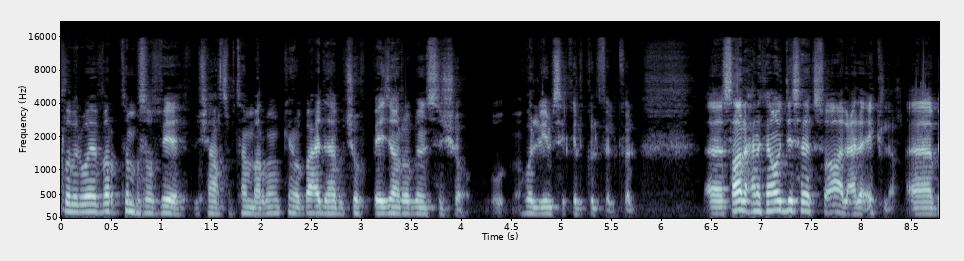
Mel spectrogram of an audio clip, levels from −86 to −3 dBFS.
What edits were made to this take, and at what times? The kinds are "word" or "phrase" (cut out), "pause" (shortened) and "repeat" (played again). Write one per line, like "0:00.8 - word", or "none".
none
